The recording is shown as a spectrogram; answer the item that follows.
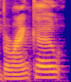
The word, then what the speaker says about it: Barranco: And today I have one of my fabulous mentors, Barranco. Did I say that right? Yep, that's right. I'm terrible at pronouncing names.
